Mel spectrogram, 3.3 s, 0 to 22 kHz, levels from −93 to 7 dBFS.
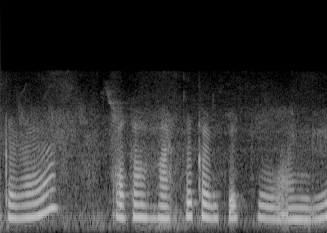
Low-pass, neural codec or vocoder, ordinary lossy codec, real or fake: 7.2 kHz; none; none; real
